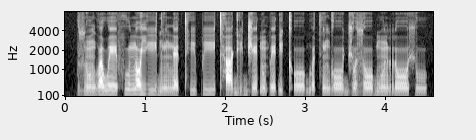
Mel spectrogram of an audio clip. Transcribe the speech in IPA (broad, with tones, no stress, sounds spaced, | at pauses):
z ũ˨ ɡʷ a˦ w e˦˨ f u˦ n ɔ˦ j iː˦˨ d ĩ˨ n ɛ˨ tʰ i˦ p iː˦ tʰ a˨ ɡ i˦ d͡ʒ e˦ ɗ ũ˨ p e˦ ɗ i˦ kʼ oː˨ ɡʷ ɛ˨ t͡s ĩ˦ ɡ oː˦ d͡ʒ ʊ˦˨ z oː˦ b ũ˦ r oː˦ ʃ u˦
